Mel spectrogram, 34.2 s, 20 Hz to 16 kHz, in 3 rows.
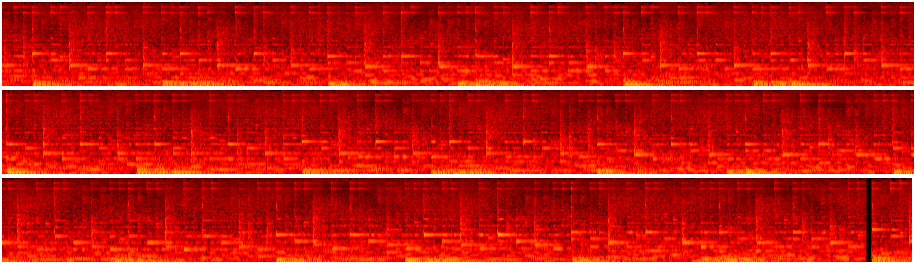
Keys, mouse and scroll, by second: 0.1 click, 0.4 Tab, 0.7-1.8 middle drag, 1.8 click, 2.4-2.8 typing, 2.9 click, 3.1-4.5 middle drag, 4.5 click, 5.1 shift+z, 5.9 middle click, 6.7 alt+e, 7.3 alt+e, 7.7 Tab, 8.1 a, 8.7 alt+e, 9.1 click, 12.9 click, 13.3 Tab, 13.9 click, 14.1 scroll up 1, 14.8 s, 14.9 x, 15.6 click, 16.0 g, 16.2 z, 17.6 click, 17.9 s, 19.8 click, 20.2 g, 20.8 click, 21.2 s, 21.3 x, 22.2 click, 22.3-22.8 scroll up 1, 22.8 middle click, 23.9 click, 24.3-24.6 scroll down 1, 25.7 g, 27.5 click, 27.9 s, 28.3 y, 29.4 click, 29.8-32.3 typing, 30.2 click, 31.1 click, 32.0 click, 33.4 click.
